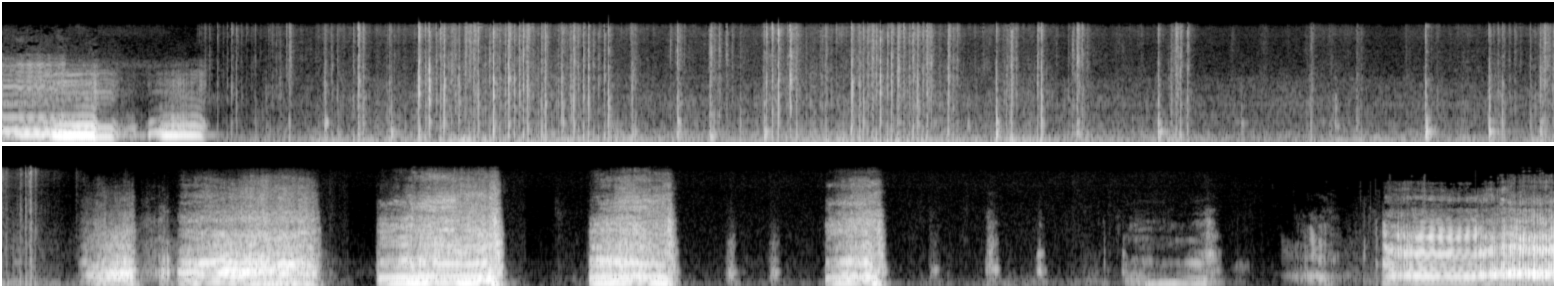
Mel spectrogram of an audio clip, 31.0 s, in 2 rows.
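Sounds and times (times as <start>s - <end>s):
faint clicks and crackles: 2.0s - 14.2s.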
